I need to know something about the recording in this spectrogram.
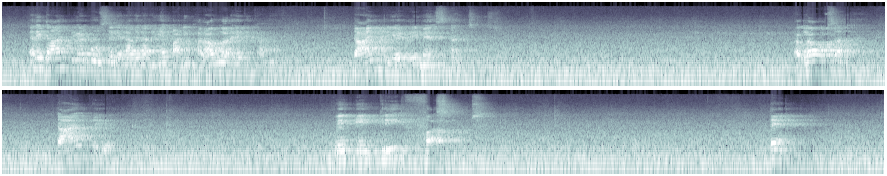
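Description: A man speaks calmly in short bursts, close by in a room.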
